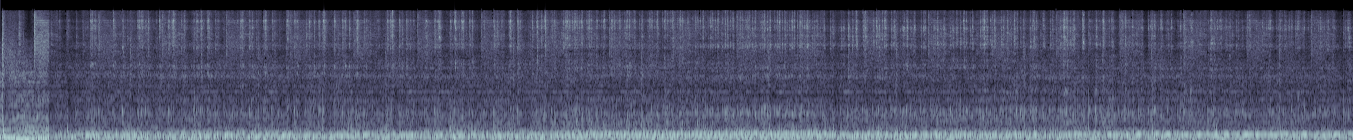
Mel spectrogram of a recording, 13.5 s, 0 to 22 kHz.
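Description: The engine of a twin-turbo 1963 Chevy Nova SS drag car running loudly at low revs as the car pulls away slowly, with a slight rise in revs around the middle.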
